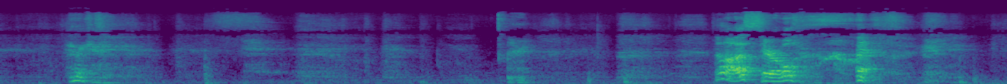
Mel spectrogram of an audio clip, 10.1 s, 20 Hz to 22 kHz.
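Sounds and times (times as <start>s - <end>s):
people breathing heavily: 0.0s - 7.2s, 8.8s - 10.0s.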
